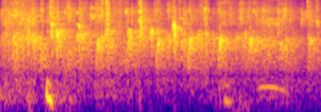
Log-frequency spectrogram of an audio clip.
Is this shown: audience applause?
yes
